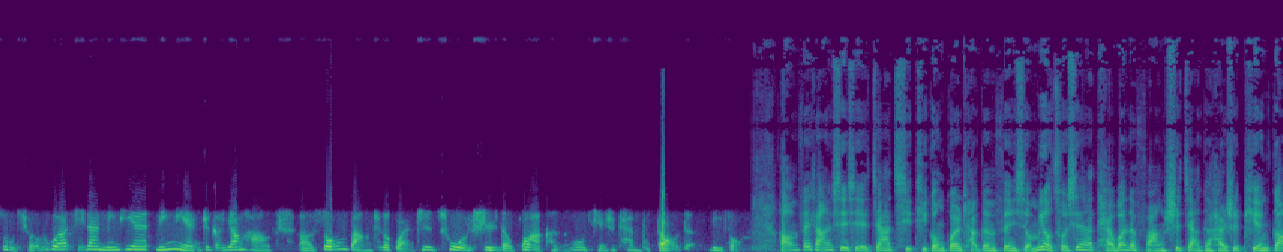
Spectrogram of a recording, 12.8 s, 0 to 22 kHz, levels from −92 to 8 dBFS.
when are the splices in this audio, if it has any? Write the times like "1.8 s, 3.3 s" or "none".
none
